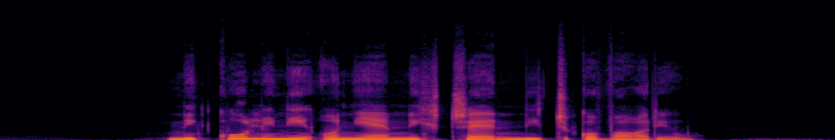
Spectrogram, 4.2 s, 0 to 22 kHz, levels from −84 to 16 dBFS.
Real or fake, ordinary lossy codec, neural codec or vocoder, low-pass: fake; Opus, 64 kbps; autoencoder, 48 kHz, 128 numbers a frame, DAC-VAE, trained on Japanese speech; 19.8 kHz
